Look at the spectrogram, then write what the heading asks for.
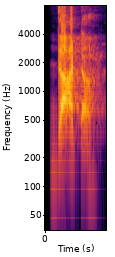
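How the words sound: It is said with a British 'dah' vowel.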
